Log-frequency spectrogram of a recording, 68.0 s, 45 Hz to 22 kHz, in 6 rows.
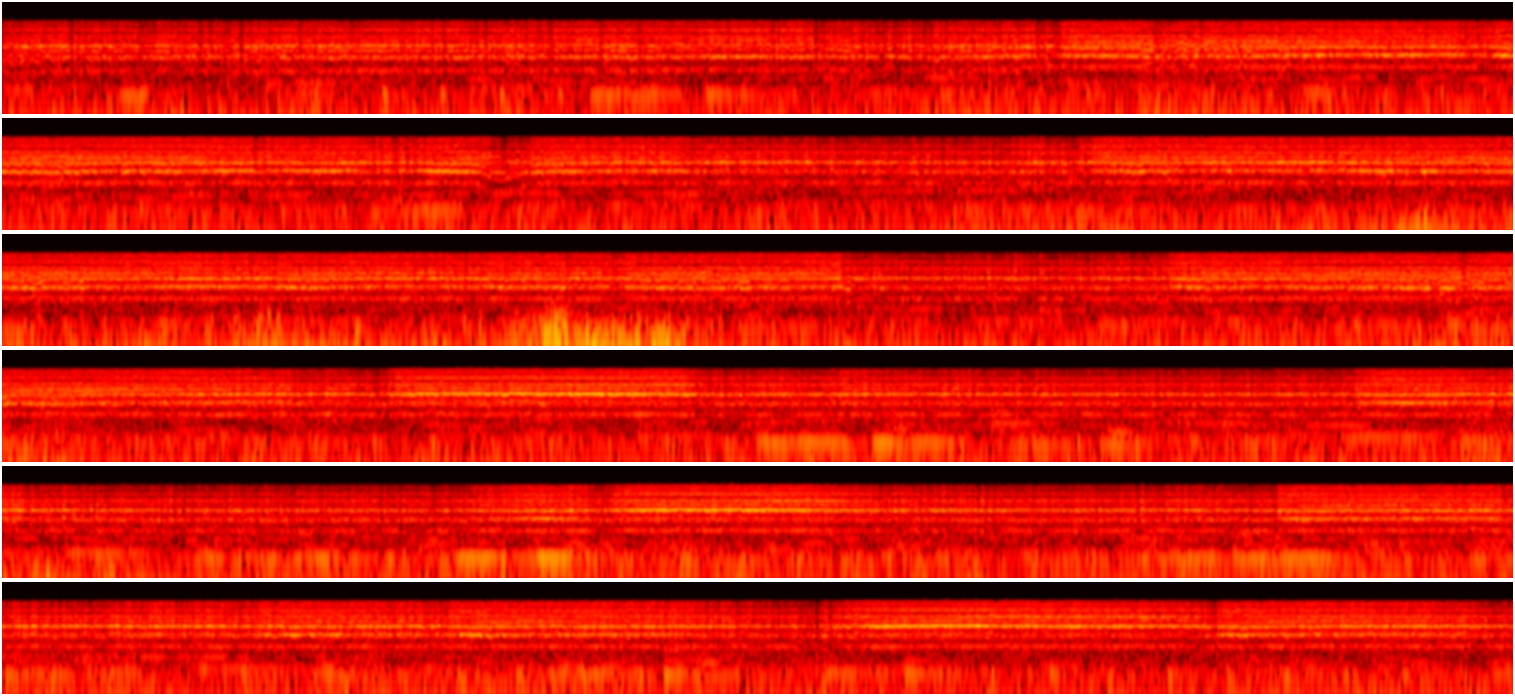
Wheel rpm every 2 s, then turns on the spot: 120, 130, 140, 140, 150, 160, 160, 150, 160, 160, 170, 160, 160, 160, 160, 160, 160, 160, 160, 160, 160, 160, 160, 160, 160, 160, 170, 160, 160, 160, 160, 160, 170, 160.
none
